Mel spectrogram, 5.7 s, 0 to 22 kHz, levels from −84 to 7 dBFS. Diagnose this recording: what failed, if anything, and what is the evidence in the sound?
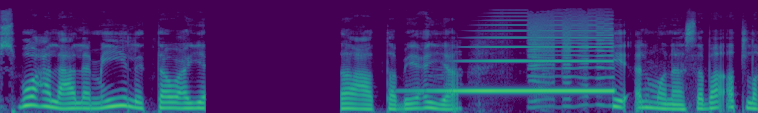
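Audio dropout to silence from 1.54 to 2.55 s: about 1.01 s of silence with no room tone, likely an input link or mute failure at the analogue wiring stage.

Loudspeaker feedback squeal from 2.91 to 4.63 s: a 794 Hz tone swells within under a second to roughly 5 dB above the signal, as the microphone-to-speaker loop exceeds unity gain.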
